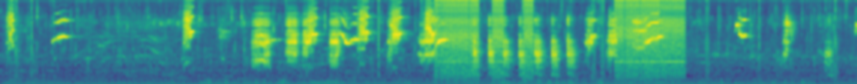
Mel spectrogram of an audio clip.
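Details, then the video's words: Tame black-winged starling (jalak kebo) in obyogan training, learning sounds: a long, busy run of harsh squawks, chattering bursts and short whistled notes, with two spells of broad hissing noise in the middle. "Jalak kebo Obyogan Belajar Bunyi"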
